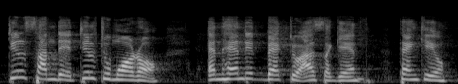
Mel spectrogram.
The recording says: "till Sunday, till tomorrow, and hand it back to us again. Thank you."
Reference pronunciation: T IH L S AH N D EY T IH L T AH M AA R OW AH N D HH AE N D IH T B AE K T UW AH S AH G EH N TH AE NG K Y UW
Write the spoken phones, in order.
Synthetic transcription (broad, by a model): T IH L S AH N D EY T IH L T AH M AA R OW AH N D HH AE N D IH T B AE K T UW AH S AH G EH N T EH NG K Y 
